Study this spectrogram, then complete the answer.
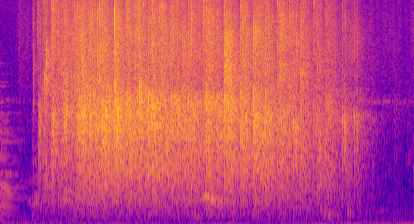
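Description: An audience applauds in a large echoing hall.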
